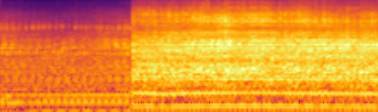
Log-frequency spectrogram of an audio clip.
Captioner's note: engine rumbling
